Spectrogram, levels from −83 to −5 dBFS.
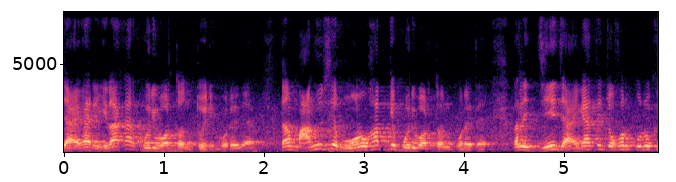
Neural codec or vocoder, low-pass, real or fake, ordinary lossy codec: none; none; real; none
